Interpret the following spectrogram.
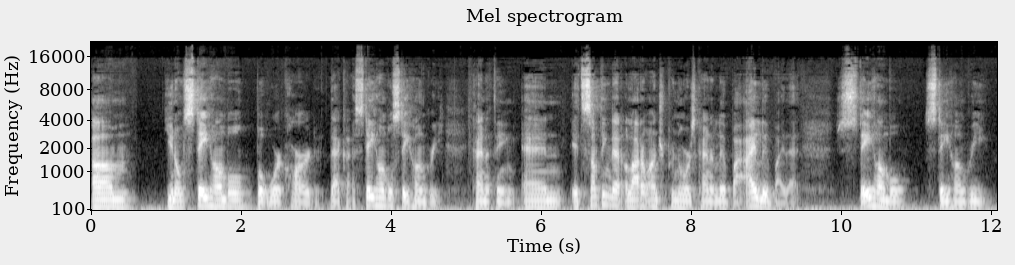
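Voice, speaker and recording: There is audible room echo as a man talks at a moderate pace in a medium pitch with fairly even intonation. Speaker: live stream host. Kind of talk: interview. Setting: city hall. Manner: conversational.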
